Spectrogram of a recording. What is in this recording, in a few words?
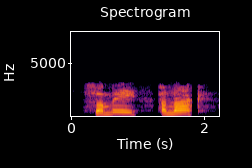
Bale Of Hay Samay Aanak, Kumeyaay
